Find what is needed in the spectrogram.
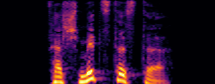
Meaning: inflection of verschmitzt: 1. strong/mixed nominative/accusative feminine singular superlative degree 2. strong nominative/accusative plural superlative degree
- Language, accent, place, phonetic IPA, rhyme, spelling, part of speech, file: German, Germany, Berlin, [fɛɐ̯ˈʃmɪt͡stəstə], -ɪt͡stəstə, verschmitzteste, adjective, De-verschmitzteste.ogg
